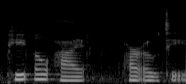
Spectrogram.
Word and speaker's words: Poirot: It's Poirot.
